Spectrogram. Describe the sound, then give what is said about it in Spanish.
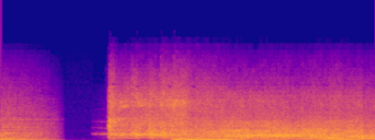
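A car engine revs loudly, cutting out briefly to silence before roaring back with a strong, sustained growl that holds steady to the end. “Este año, el motor de tu auto no solo te mueve a ti, también levanta a cientos de familias afectadas por los incendios forestales.”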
